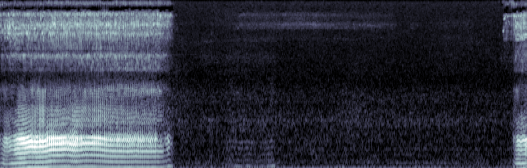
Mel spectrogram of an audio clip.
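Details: Pug dog snoring loudly, said to be louder than a human.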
